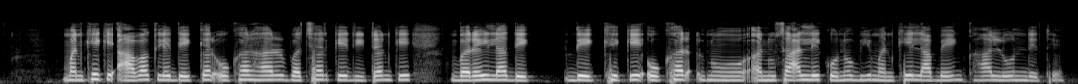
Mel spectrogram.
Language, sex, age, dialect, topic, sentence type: Chhattisgarhi, female, 25-30, Western/Budati/Khatahi, banking, statement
